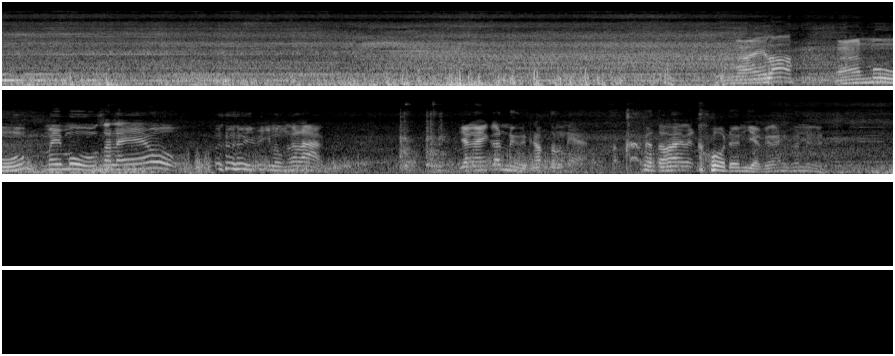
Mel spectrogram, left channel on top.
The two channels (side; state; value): right; silent; digital silence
